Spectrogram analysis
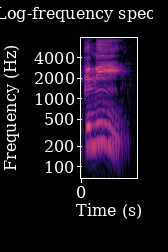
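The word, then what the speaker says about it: Knie: अच्छा, नी जो है ना, नी को के भी साथ प्रोनाउंस करें, कनी, कनी, ठीक है।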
